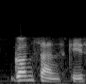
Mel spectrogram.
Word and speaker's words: Gonzansky: Tu apellido, a ver si lo pronuncio bien, tú me dirás, es algo así como Gonzansky o Gonansky. ¿Cómo es? – Tal cual, Gonzansky. Sí.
